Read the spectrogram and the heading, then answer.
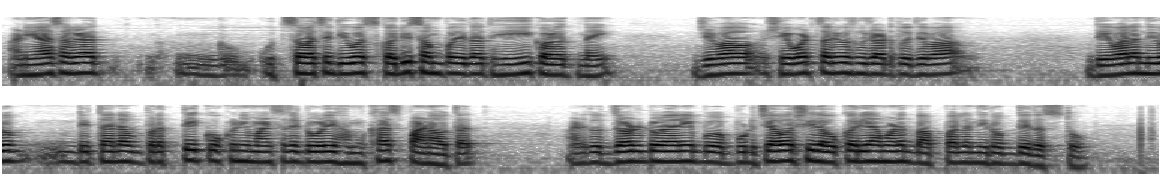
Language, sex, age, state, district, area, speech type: Marathi, male, 30-45, Maharashtra, Sindhudurg, rural, spontaneous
